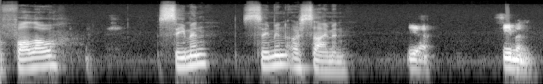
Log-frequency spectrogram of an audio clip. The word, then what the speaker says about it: Simen: Yeah, SIMEN. SIMEN. That's how you pronounce it correctly.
